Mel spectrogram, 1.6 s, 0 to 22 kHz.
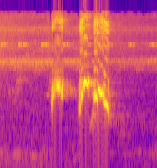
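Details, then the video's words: Red-whiskered bulbul singing in the morning as a lure for training other bulbuls: a brief whistled note, then a slurred, warbling double phrase, over faint background hiss. "Luyện chào mào hót sáng 2020, Giọng kép xoắn dài hót căng, Chào mào mồi gọi bổi hót hay"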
